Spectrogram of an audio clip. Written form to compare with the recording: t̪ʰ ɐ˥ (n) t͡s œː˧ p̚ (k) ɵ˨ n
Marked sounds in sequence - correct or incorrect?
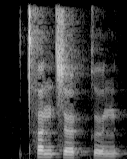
correct, correct

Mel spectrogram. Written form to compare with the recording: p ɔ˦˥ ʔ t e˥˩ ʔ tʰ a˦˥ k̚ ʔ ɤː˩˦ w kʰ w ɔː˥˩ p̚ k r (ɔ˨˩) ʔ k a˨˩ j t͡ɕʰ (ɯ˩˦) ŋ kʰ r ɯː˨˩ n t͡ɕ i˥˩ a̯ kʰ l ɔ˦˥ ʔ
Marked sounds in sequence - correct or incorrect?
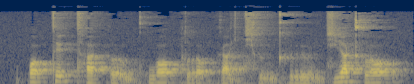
correct, correct

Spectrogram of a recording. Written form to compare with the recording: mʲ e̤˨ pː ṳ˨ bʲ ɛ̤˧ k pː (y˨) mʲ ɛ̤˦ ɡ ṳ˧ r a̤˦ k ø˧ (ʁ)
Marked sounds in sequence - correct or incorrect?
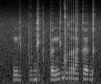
incorrect, incorrect

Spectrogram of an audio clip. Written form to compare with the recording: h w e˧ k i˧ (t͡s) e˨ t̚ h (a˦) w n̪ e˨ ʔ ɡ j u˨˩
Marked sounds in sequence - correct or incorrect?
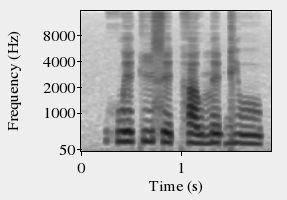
incorrect, incorrect

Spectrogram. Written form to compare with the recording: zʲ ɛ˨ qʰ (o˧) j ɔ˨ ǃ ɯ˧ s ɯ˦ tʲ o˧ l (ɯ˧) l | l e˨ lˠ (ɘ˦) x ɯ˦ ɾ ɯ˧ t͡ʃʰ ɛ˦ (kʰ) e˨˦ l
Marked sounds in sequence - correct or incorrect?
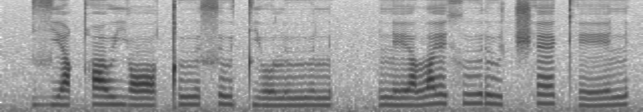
correct, correct, incorrect, correct

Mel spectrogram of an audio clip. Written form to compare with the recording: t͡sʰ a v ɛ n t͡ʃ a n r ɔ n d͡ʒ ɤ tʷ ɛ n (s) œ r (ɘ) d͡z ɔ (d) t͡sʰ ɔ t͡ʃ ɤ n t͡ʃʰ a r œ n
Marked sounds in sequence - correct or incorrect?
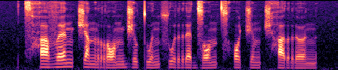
incorrect, incorrect, incorrect

